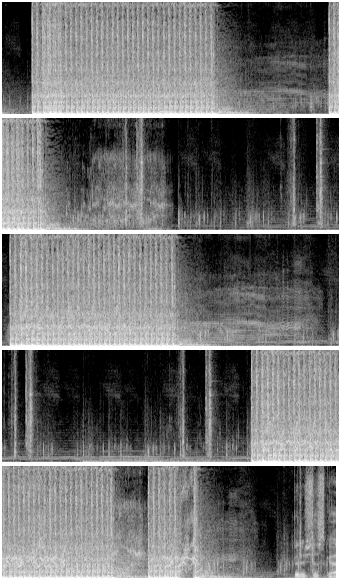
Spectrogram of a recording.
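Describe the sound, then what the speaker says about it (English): Assault rifle gunfire in Empyrion: Galactic Survival comes in three long, loud sustained bursts of rapid shots, with quieter stretches of footsteps and game sounds between them and occasional talking. "I'll show you the assault rifle"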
